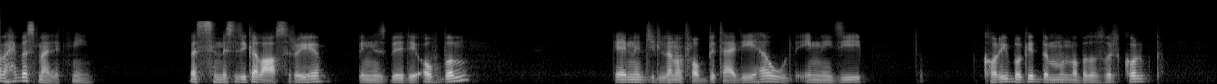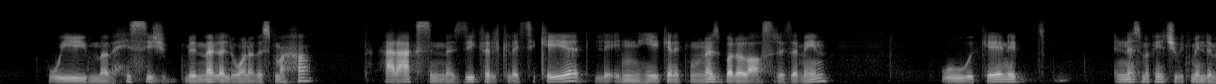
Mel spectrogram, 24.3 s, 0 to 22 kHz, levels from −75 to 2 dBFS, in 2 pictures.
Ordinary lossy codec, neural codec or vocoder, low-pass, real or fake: none; codec, 16 kHz, 0.3 kbps, FocalCodec; none; fake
